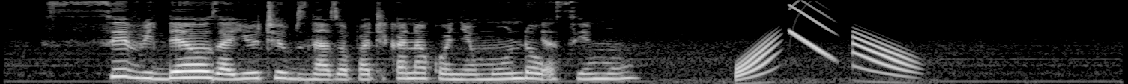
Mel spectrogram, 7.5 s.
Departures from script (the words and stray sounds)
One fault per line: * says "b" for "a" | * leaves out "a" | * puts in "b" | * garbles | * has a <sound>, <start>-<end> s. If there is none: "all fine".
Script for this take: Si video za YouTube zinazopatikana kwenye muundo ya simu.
* has a chirp, 4.9-6.2 s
